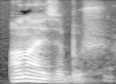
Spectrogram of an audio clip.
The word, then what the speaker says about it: Anheuser-Busch: Mesela NBC News'un haberine göre geçtiğimiz çarşamba günü dünyanın en büyük bira üreticilerinden Anheuser-Busch, yanlış telaffuz ediyorsam düzeltin tabii ki. – Anheuser-Busch.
